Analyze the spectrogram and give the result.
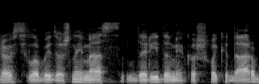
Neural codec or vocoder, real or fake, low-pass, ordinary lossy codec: codec, 16 kHz, 2 kbps, FunCodec, trained on LibriTTS, 25 frames a second; fake; 7.2 kHz; MP3, 48 kbps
